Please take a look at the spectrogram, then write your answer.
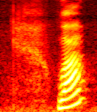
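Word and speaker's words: は: La particule wa, ça s'écrit en hiragana ha, mais on le prononce comme wa.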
